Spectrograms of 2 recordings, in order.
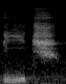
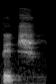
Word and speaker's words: beach: to say the word beach. You know, because you went to the beach with him, and your pronunciation was quite funny because you always made it sound like bitch.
